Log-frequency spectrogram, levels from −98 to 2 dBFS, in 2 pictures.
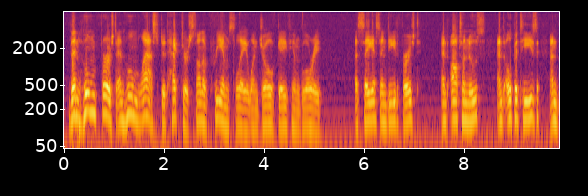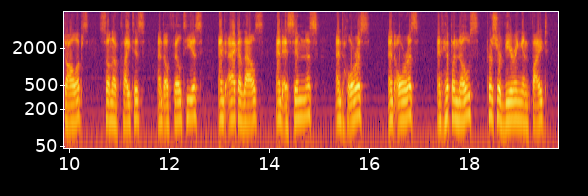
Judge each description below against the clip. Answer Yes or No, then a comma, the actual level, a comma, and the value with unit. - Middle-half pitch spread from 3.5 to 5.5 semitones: No, average, 3.0 semitones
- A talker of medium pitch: No, low, 130 Hz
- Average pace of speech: No, slow, 125 wpm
